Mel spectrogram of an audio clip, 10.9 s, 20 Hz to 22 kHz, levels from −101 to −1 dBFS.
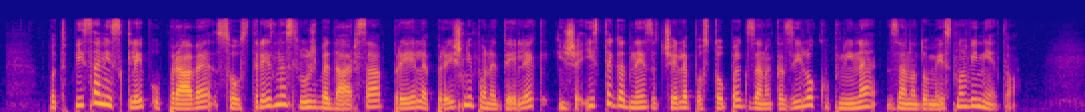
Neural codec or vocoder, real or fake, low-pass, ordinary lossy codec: vocoder, 24 kHz, 100 mel bands, Vocos; fake; 10.8 kHz; none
